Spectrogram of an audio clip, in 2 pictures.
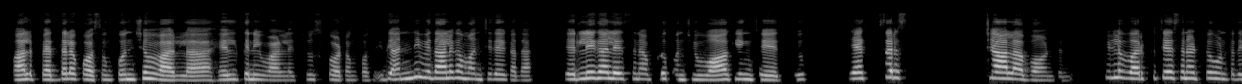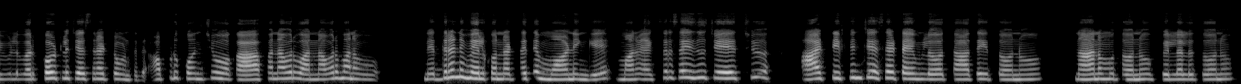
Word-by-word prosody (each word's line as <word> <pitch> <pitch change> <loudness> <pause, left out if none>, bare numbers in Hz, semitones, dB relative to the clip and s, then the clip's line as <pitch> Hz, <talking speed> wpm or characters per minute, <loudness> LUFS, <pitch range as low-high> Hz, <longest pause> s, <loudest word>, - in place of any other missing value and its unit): వాళ్ళు 230 +2 +4
పెద్దల 225 +3 +2
కోసం 220 0 +1
కొంచెం 235 +4 +3
వాళ్ళ 200 0 +4 0.3
హెల్త్‌ని 230 +2 0
వాళ్ళని 195 0 -4
చూసుకోవటం 220 -3 -6
కోసం, 195 -1 -13
ఇది 260 - +1
అన్ని 275 +6 +2
విధాలుగా 290 +1 +5
మంచిదే 240 -1 -3
కదా! 200 -1 -7 0.4
ఎర్లీగా 285 +4 +5
లేసినప్పుడు 255 -1 +1
కొంచెం 225 0 -5
వాకింగ్ 230 +2 +3
చేయొచ్చు. 210 +1 -2 0.6
ఎక్సర్‌సైజ్ 310 +3 0 0.9
చాలా 275 -3 +8
బాగుంటుంది. 195 -2 -7 0.3
వీళ్ళు 315 +1 +1
వర్క్ 270 +1 +2
చేసినట్టు 285 -2 +1
ఉంటది. 235 -2 -6
వీళ్ళు 240 0 -11
వర్కౌట్‌లు 280 +4 +2
చేసినట్టు 255 -1 -1
ఉంటుది. 205 -3 -12
అప్పుడు 260 +5 -7
కొంచెం 260 +1 -5
ఒక 240 - -15
హాఫ్ 230 +2 +1
అన్ 270 - -3
అవర్, 285 +1 -1
1 235 0 -2
అవర్ 270 +5 -2
మనం 260 -3 -2 0.7
నిద్రని 300 +8 +2
మేల్కొన్నట్లయితే 260 +1 0
మార్నింగే 230 0 -1 0.2
మనం 230 +2 -3
ఎక్సర్‌సైజ్ 305 +5 -3 0.2
చేయొచ్చు 285 +3 +2 0.5
ఆహ్, 265 +2 +4
టిఫిన్ 295 +1 -1
చేసే 300 -1 +2
టైమ్‌లో 245 -2 0 0.2
తాతయ్యతోను, 230 -1 -4 0.5
నానమ్మతోను, 235 -1 0 0.2
పిల్లలతోనూ 235 0 -4
245 Hz, 125 wpm, -23 LUFS, 230-275 Hz, 0.9 s, చాలా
